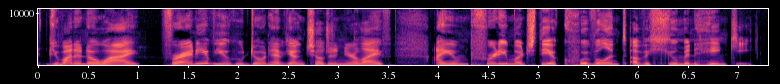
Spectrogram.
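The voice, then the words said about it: Stuffy-nosed Rhode Island accent. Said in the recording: “I'm sick again ... a stuffy-nosed Rhode Island accent”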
